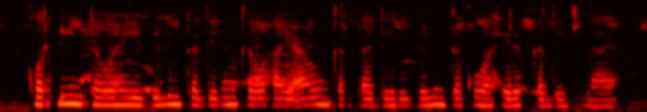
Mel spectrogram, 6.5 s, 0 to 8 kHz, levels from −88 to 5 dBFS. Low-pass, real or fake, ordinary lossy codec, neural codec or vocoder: none; real; none; none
